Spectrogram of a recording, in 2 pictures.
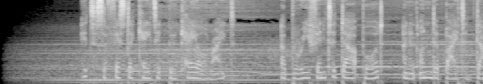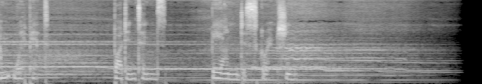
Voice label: commercial; boddingtons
